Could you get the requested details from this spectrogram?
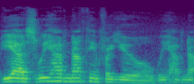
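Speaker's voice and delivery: clumsy, bad put-on attempt at a Russian accent. Retelling what a hotel manager said: attempted Russian accent. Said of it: "I can't do Russian accent".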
